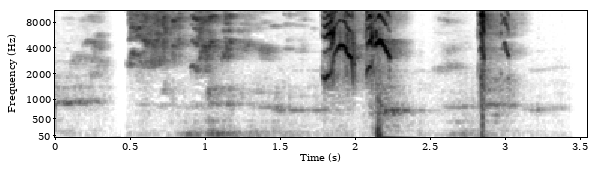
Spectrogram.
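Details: Konin with "ngalas" wild-style singing: a soft scratchy warble, then two loud buzzy up-and-down slurred phrases and a final sharp high chirp.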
